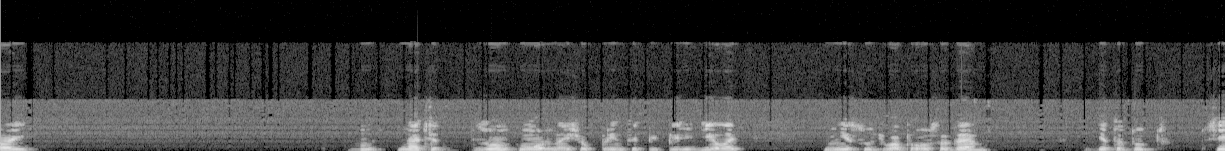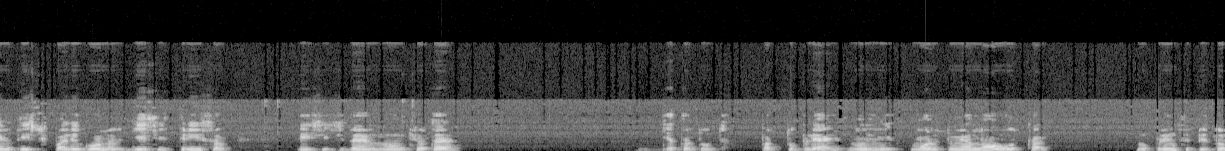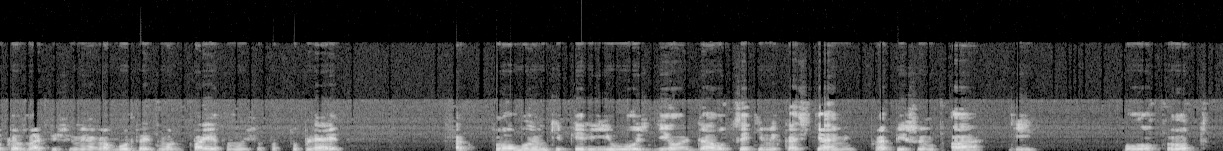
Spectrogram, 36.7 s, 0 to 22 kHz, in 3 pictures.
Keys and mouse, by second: 0.3-3.3 middle drag, 4.4 KP_3, 9.9 click, 15.0-16.5 drag, 17.7 click, 26.4 ctrl+z, 29.2-29.7 middle drag, 30.9-31.9 drag, 34.0 a, 34.7 i.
